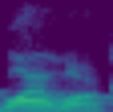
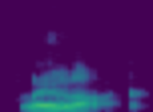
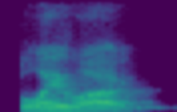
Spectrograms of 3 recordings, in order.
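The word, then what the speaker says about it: Blalock: of the joanna blaylock was it blaylock or blailock how do we pronounce it blaylock blaylock series of medical thrillers his novels have been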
